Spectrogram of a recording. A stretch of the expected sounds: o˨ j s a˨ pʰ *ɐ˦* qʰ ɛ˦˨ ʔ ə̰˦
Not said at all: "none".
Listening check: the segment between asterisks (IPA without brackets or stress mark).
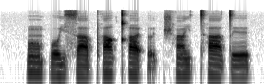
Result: a˦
